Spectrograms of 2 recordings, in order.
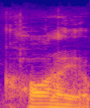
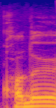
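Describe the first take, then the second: First: The middle consonant is an r sound. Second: The middle consonant is a d sound. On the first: The speaker calls it right. "खोरोयो बोलेंगे" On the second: The speaker calls it wrong. "खोदोयो नहीं बोलेंगे"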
